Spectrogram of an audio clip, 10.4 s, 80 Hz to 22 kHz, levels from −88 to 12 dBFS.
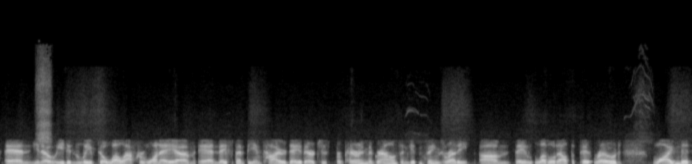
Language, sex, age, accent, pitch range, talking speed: English, male, 30-49, American, 100-115 Hz, 200 wpm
